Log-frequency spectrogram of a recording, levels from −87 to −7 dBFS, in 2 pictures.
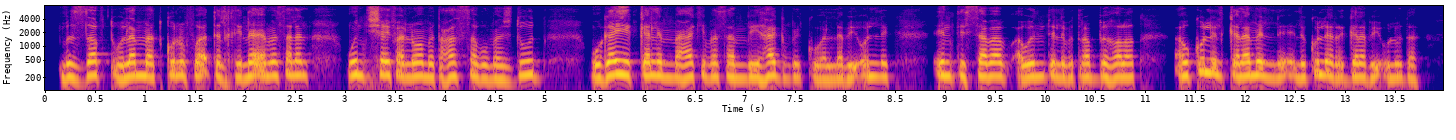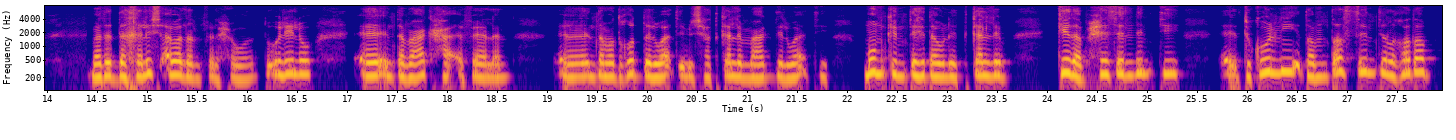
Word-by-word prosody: بالضبط. 215 +3 +1
ولمّا 210 +2 +4
تكونوا 230 +3 -1
في 220 +1 -3
وقت 210 - +1
الخناقة 205 +4 +2
مثلًا 225 +1 +1 0.4
وأنتِ 225 -1 +2
شايفة 230 +2 +2
إن 205 0 0
هو 215 0 +4
متعصّب 210 +1 -1
ومشدود 190 +4 -1 0.4
وجاي 210 +5 +6
يتكلِّم 225 -1 +3
معاكِ 205 +1 0
مثلًا 205 -1 -1
بيهاجمِك 200 0 0
والّا 185 0 -2
بيقول 205 +3 -1
لِك 210 -1 -2 0.5
أنتِ 220 -1 +1
السبب 215 0 +3
أو 195 +2 +2
أنت 210 0 -1
اللي 200 -1 +1
بتربّي 205 +1 -1
غلط 205 +1 +1 0.4
أو 220 0 +4
كل 270 +4 +2
الكلام 220 0 +2
اللي 215 0 +1
اللي 200 0 0
كل 235 +2 0
الرجالة 205 0 +1
بيقولوه 195 0 -2
ده. 190 -3 -7 0.6
ما 205 -3 +2
تتدخّليش 220 +3 +1
أبدًا 215 -4 +2
في 205 - -11
الحوار، 190 0 -7
تقولي 240 +2 0
له 245 0 0 0.5
آآ 220 +1 +4
أنت 215 -1 -2
معاك 210 +3 0
حق 210 - -4
فعلًا، 200 -2 -3 0.5
آآ 205 -2 0
أنت 215 0 -3
مضغوط 210 +3 0
دلوقتي 210 - +2
مش 200 +1 -6
هاتكلِّم 215 +1 -2
معاك 195 0 -2
دلوقتين، 205 +1 -4 0.4
ممكن 245 -4 +1
تهدّى 220 -1 +1
ونتكلِّم؟ 215 +1 0 0.5
كده 255 -6 +5
بحيث 240 +5 -1
إن 230 -1 0
أنتِ 255 0 -4 0.6
آآ - - 0
تكوني 275 - +2
تمتصي 235 +6 -1
أنتِ 260 0 -3
الغضب 255 +3 +1
215 Hz, 150 wpm, -22 LUFS, 200-230 Hz, 0.6 s, وجاي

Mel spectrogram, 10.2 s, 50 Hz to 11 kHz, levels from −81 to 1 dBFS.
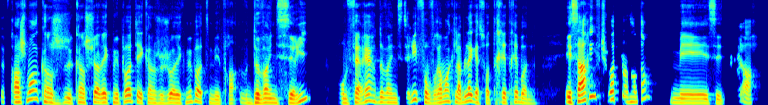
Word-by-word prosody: Franchement 170 +12 +2
quand 155 - 0
je 130 +4 -4
quand 145 +3 -2
je 135 - -4
suis 155 - +3
avec 140 -1 +3
mes 135 -2 -1
potes 180 +4 +2
et 140 - +1
quand 130 -1 -3
je 120 0 -5
joue 135 +4 +1
avec 125 0 +1
mes 155 - -4
potes, 150 - -1
mais 115 -3 -4
fr 120 +1 -9
ou 130 -2 -9
devant 135 +3 +4
une 135 -1 -1
série 180 - 0 0.3
pour 135 - -5
me - - -3
faire 135 +3 +2
rire, 185 0 +1
devant 150 -1 -2
une 135 -1 -3
série, 210 - -4
il - - -3
faut 150 - +1
vraiment 135 +7 0
que 165 - -11
la - - +3
blague, 190 +3 +3
elle - - +1
soit - - -4
très, 145 - -2
très 155 - -2
bonne 130 -6 -4 0.4
et 155 - +6
ça 180 +5 +8
arrive, 330 - +5
tu - - -9
vois, 240 - +4
de - - -24
temps 155 -7 -4
en 155 - -3
temps, 255 - -9 0.2
mais 130 -2 0
c'est 120 -1 -5 0.2
très - - -12
rare. - - -4
140 Hz, 310 wpm, -21 LUFS, 130-165 Hz, 0.4 s, ça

